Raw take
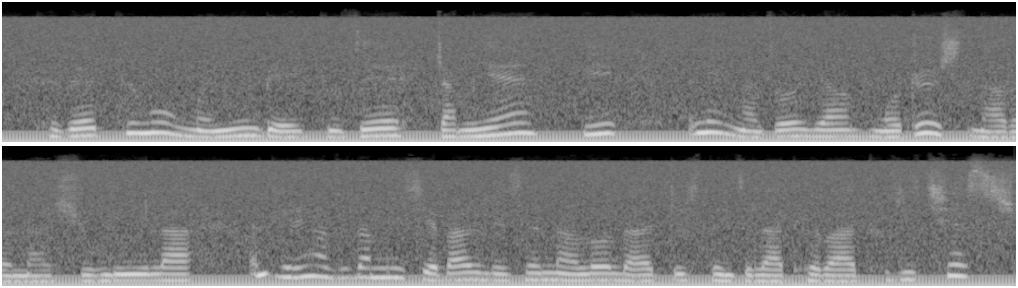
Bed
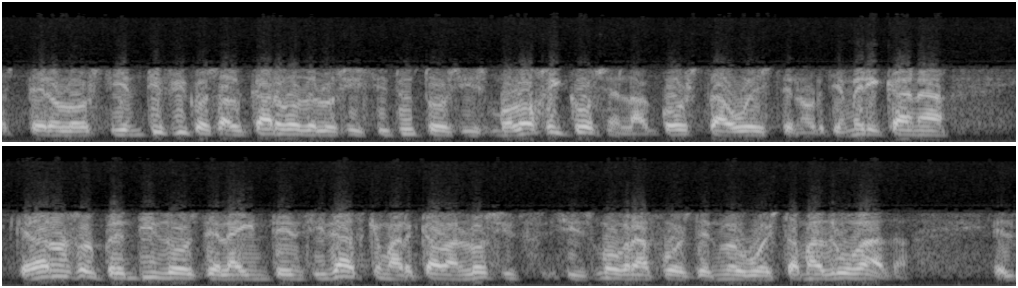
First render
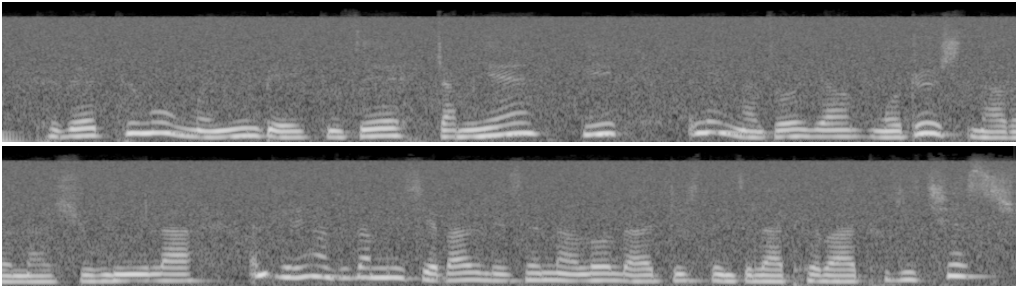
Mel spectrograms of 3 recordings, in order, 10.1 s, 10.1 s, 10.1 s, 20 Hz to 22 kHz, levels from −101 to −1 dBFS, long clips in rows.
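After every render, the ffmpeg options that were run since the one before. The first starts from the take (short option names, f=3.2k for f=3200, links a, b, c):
-af "bandreject=f=60:t=h:w=6,bandreject=f=120:t=h:w=6,bandreject=f=180:t=h:w=6,bandreject=f=240:t=h:w=6,bandreject=f=300:t=h:w=6"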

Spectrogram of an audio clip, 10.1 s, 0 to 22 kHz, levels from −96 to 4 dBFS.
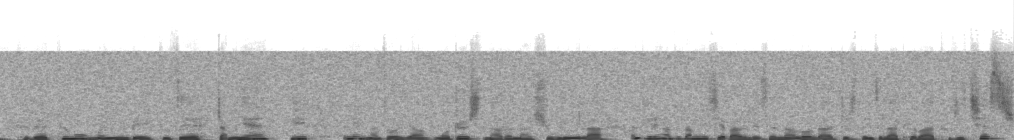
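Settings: -af "afftdn=nr=12:nf=-37"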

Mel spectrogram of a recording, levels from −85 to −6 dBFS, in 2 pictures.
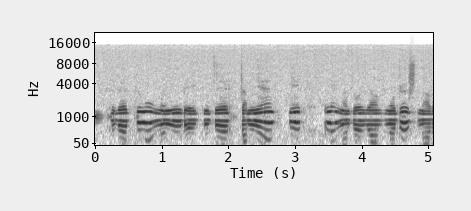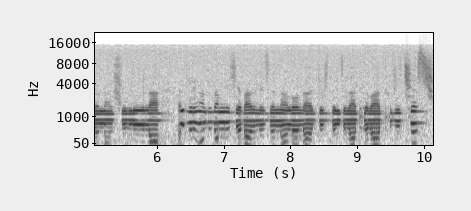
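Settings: -filter_complex "[0:a]acrossover=split=3700[a][b];[b]acrusher=bits=6:mode=log:mix=0:aa=0.000001[c];[a][c]amix=inputs=2:normalize=0,aeval=exprs='val(0)*sin(2*PI*1000*n/s)':c=same"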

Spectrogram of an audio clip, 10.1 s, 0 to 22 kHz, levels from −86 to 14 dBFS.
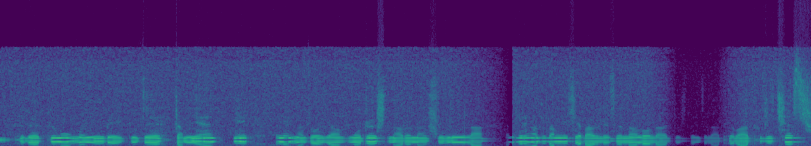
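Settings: -filter_complex "[0:a]asplit=4[a][b][c][d];[a]atrim=end=6.4,asetpts=PTS-STARTPTS,afade=t=out:st=5.6:d=0.8[e];[b]atrim=start=6.4:end=8.44,asetpts=PTS-STARTPTS,afade=t=in:d=0.004:c=hsin,afade=t=out:st=1.67:d=0.37:silence=0.0794328[f];[c]atrim=start=8.44:end=8.97,asetpts=PTS-STARTPTS,volume=-22dB[g];[d]atrim=start=8.97,asetpts=PTS-STARTPTS,afade=t=in:d=0.37:silence=0.0794328[h];[e][f][g][h]concat=n=4:v=0:a=1"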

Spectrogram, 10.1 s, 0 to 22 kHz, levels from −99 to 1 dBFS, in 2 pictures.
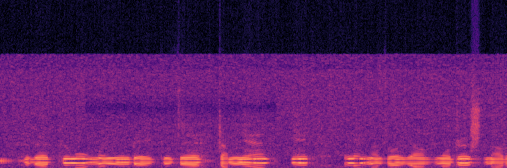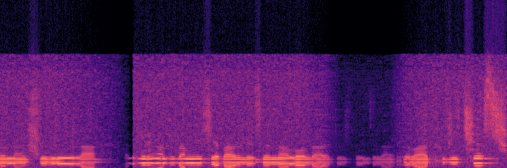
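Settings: -filter_complex "[0:a]asettb=1/sr,asplit=3[a][b][c];[a]atrim=end=0.854[d];[b]atrim=start=0.85:end=2.77,asetpts=PTS-STARTPTS,afade=t=in:d=0.004:c=qsin,afade=t=out:st=1.916:d=0.004:c=qsin,equalizer=f=7.9k:w=3.8:g=-8.5[e];[c]atrim=start=2.766[f];[d][e]acrossfade=d=0.004:c1=hsin:c2=qsin[g];[g][f]acrossfade=d=0.004:c1=qsin:c2=hsin,asettb=1/sr,asplit=3[h][i][j];[h]atrim=end=8.234[k];[i]atrim=start=8.23:end=9.2,asetpts=PTS-STARTPTS,afade=t=in:d=0.004:c=qsin,afade=t=out:st=0.966:d=0.004:c=qsin,asplit=2[l][m];[m]adelay=31,volume=-6dB[n];[l][n]amix=inputs=2:normalize=0,atrim=end_sample=42777[o];[j]atrim=start=9.196[p];[k][o]acrossfade=d=0.004:c1=hsin:c2=qsin[q];[q][p]acrossfade=d=0.004:c1=qsin:c2=hsin"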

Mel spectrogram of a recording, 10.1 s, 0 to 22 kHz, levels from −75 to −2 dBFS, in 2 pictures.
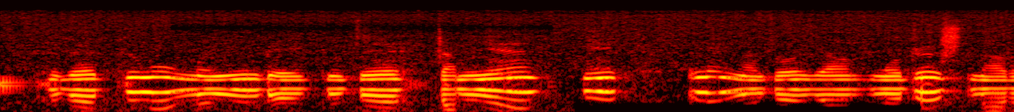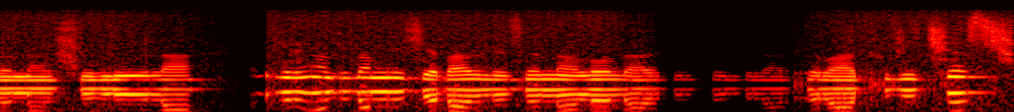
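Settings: -filter_complex "[0:a]asettb=1/sr,asplit=3[a][b][c];[a]atrim=end=2.874[d];[b]atrim=start=2.87:end=4.61,asetpts=PTS-STARTPTS,afade=t=in:d=0.004:c=qsin,afade=t=out:st=1.736:d=0.004:c=qsin,highpass=f=460:w=0.5412,highpass=f=460:w=1.3066[e];[c]atrim=start=4.606[f];[d][e]acrossfade=d=0.004:c1=hsin:c2=qsin[g];[g][f]acrossfade=d=0.004:c1=qsin:c2=hsin"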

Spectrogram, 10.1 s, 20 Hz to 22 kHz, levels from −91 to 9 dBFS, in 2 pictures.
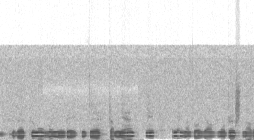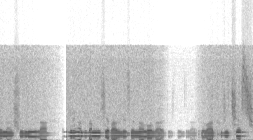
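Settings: -af "highpass=46,asubboost=boost=8:cutoff=100"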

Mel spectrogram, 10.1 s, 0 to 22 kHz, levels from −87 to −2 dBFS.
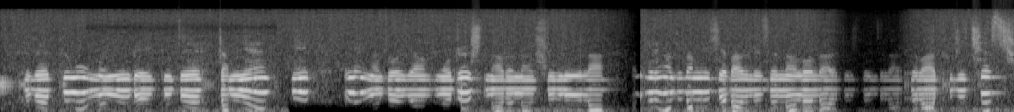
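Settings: -af "volume=4.5dB"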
